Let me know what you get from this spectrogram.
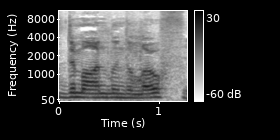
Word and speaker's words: Damon Lindelof: No, it's Damon Lindelof.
